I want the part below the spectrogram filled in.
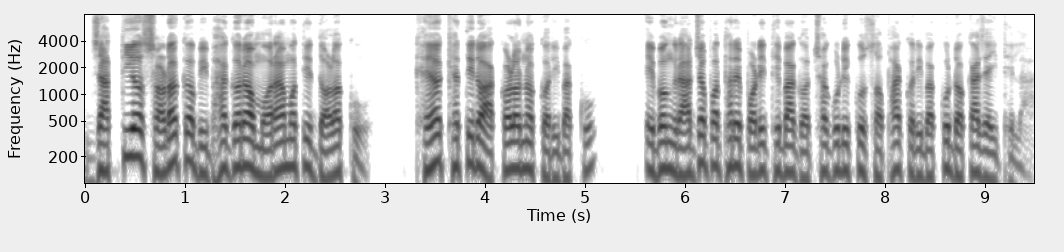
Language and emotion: Odia, neutral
